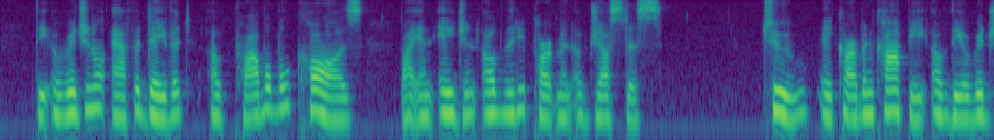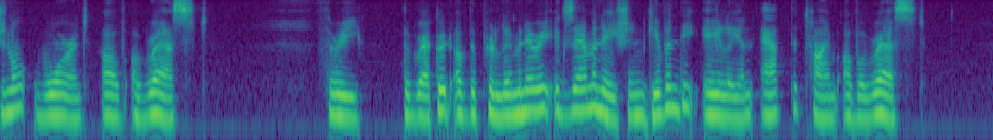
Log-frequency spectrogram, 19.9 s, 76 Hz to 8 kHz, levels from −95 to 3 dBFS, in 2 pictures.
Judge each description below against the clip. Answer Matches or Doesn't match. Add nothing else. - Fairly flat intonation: Matches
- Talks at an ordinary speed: Doesn't match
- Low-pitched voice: Doesn't match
